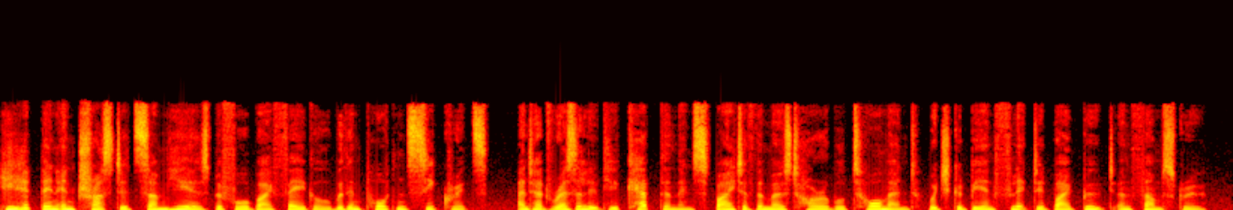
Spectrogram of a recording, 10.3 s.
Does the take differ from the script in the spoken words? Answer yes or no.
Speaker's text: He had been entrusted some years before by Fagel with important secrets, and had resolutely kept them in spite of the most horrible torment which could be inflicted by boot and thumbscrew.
no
